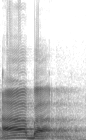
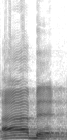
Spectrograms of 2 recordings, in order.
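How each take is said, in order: First: The vowel is a fully open a. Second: The vowel sounds like an e. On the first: "bukan aba" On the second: "atau abe, bukan juga"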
